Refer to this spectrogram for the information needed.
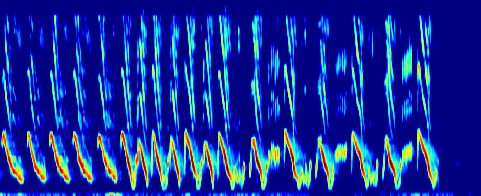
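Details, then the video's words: Canary singing as a stimulus for other canaries: quick descending chirps give way to deep V-shaped swooping whistles repeated steadily, ending in silence. "PANCINGAN EFEKTIF BURUNG KENARI, CORR DORRR!!"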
